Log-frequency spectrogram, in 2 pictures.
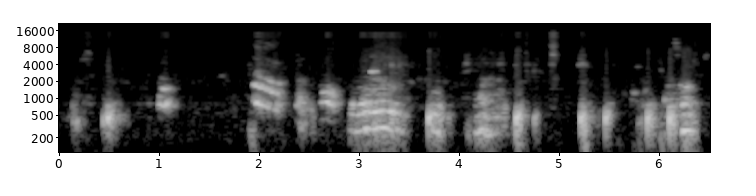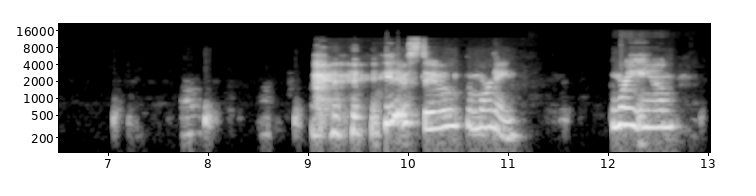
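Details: Blenheim Cavalier King Charles Spaniel puppies, seven weeks old, a litter of five in an indoor puppy pen; scattered soft yips and squeaks, then loud, drawn-out harmonic whining cries in two bursts near the end.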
